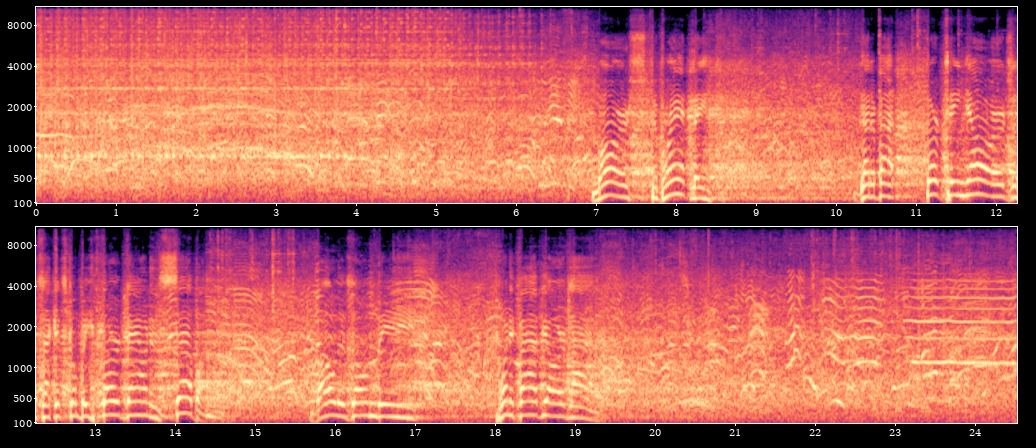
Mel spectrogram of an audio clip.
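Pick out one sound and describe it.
A crowd cheers and chatters outdoors in a large stadium.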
